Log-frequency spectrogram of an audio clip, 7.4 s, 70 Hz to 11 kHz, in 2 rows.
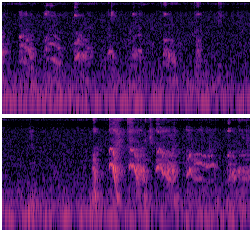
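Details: Litter of seven 5-week-old Toy Poodle puppies on a live stream, eating, playing and sleeping; short high whimpers and squeaky yips repeat rapidly, a louder cluster near the end, over a steady low electrical hum.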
